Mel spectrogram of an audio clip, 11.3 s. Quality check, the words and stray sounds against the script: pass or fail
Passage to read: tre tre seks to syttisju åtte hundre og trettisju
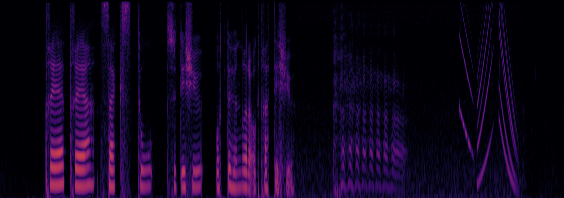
fail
